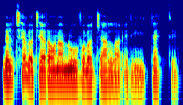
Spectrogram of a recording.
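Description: Gravelly, monotone man reading a novel. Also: medium pitch, moderate pace, muffled recording. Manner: monotone, with occasional restarts. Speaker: reader.

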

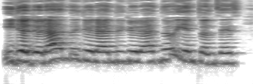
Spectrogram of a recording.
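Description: A young woman tells a long story on a podcast, lively, laughing and acting out what people said. Her voice sits a little high. The room around her is echoey. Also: moderate pace. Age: young adult. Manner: animated, laughs often, acts out quotes. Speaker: podcast co-host. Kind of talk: casual chat, storytelling.

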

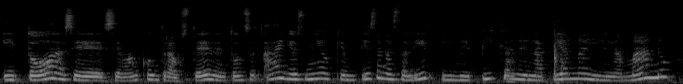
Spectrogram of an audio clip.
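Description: A middle-aged Mexican woman with a Mexican accent, teaching from the Bible and telling a personal story in an animated way, often asking "¿verdad?". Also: mid-range voice, normal speed, slight background noise.

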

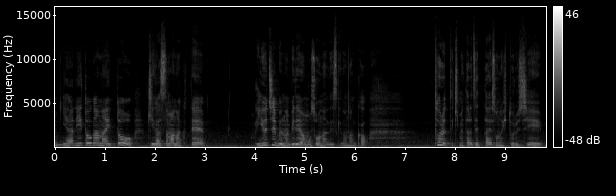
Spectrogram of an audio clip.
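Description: A woman's voice: mid-range voice, slight background noise. A young woman in her twenties hosting a casual solo podcast, chatting in a rambling, giggly, self-deprecating way. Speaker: podcast host.

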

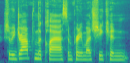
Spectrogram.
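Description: A woman's voice: lowish voice, steady tone, fast talker, a bit bright, clean tone, no room sound. A woman in casual podcast chat, steadily recapping a film's plot with frequent "like" and "um".

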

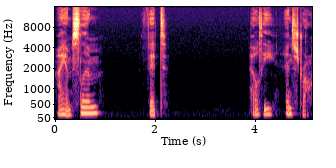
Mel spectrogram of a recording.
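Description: Soft, slow, mellow woman close in your ear. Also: on the low side. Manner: soft, breathy, close-up delivery, right in the ear, often near a whisper; calm, soothing, unhurried with long pauses. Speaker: guided meditation host. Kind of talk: guided meditation and affirmations.

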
